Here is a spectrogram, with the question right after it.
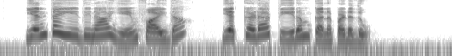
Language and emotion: Telugu, neutral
